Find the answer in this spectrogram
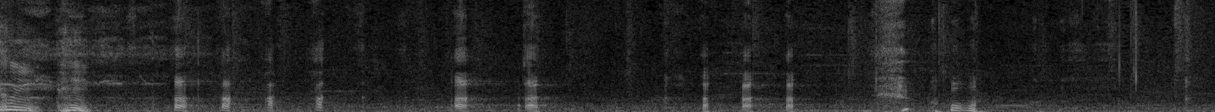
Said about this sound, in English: Oh, my gosh, it sounds like you need some water to clear your throat. Let me get you a glass.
